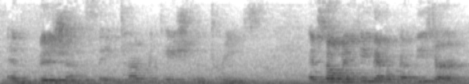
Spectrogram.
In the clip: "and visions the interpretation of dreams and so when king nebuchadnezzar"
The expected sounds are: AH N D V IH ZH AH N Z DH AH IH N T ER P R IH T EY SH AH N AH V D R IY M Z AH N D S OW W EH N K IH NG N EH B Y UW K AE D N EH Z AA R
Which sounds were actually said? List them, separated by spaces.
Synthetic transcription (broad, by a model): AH N V IH ZH AH N Z DH AH IH N T ER P R IH T EY SH AH N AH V D R IY M Z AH N S OW W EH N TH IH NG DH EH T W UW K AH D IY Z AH R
